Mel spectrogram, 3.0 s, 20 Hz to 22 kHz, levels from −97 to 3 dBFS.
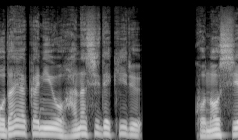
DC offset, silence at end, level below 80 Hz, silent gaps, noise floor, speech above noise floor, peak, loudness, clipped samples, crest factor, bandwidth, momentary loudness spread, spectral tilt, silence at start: under 0.1%; 0 s; -60 dBFS; 1.77-2.44 s; under -90 dBFS; over 71 dB; -6 dBFS; -21 LUFS; under 0.1%; 14 dB; 17.5 kHz; 8 LU; -5 dB/octave; 0 s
